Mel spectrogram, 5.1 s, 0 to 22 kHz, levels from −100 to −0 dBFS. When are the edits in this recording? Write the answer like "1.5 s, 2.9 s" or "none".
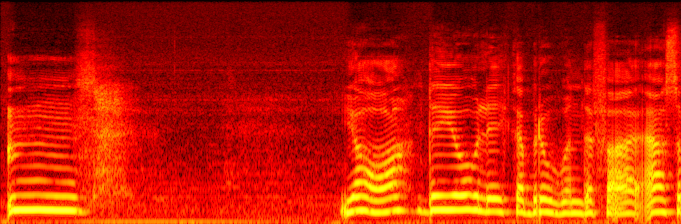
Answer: none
